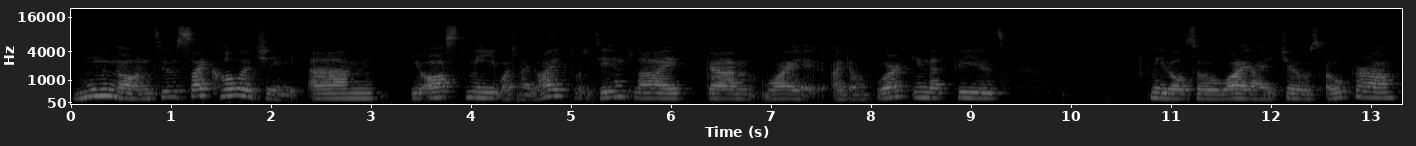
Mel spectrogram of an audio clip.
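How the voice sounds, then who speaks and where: Slow, hesitant woman with Estonian accent. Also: fairly low pitch, a bit bright, roomy sound. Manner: hesitant, many "um"s, slow and thoughtful. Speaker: vlogger. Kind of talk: casual Q&A vlog. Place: parents' house, indoors.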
